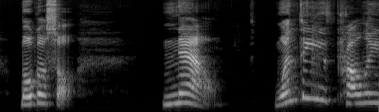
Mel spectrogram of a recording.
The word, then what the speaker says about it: 먹었어: 먹었어. 먹었어. We have an extra syllable from when we had the casual, didn't we? Okay, os. We wedged os between the mok and the adhesive vowel. Mogoso.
